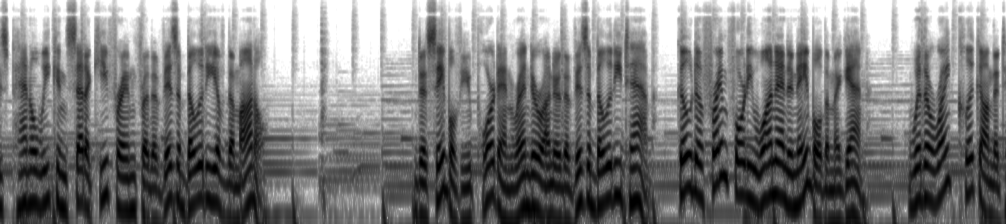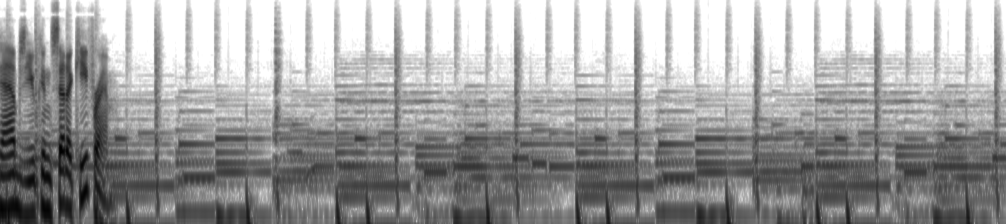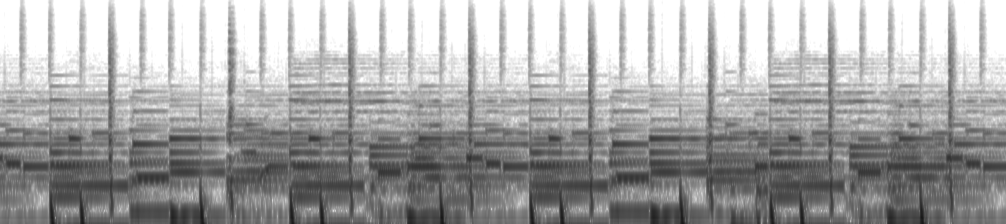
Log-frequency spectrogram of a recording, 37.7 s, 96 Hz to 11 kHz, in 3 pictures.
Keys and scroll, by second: 14.6 Left, 14.9 Right, 15.2 Left, 15.4 Right, 15.7 Left, 15.9 Right, 16.2 Left, 16.4 Left, 16.7 Right, 17.0 Right, 22.2 g, 22.3 x, 26.7 g, 26.7 x, 28.0 g, 28.1 x, 30.2 typing.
